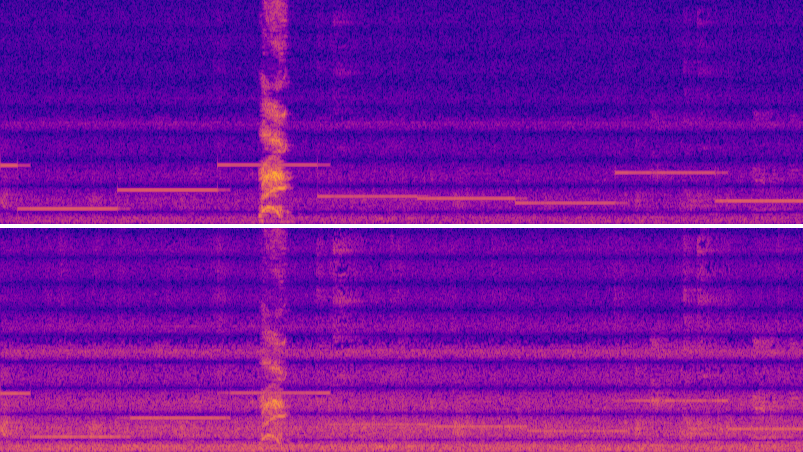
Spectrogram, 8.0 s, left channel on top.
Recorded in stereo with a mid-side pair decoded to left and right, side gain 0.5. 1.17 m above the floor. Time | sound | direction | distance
0.0 | a machine running | 65° right | ?
2.6 | breathing | 35° left | ?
